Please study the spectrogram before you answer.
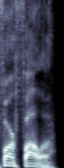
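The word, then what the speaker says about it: farfalle: "It's farfalla.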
